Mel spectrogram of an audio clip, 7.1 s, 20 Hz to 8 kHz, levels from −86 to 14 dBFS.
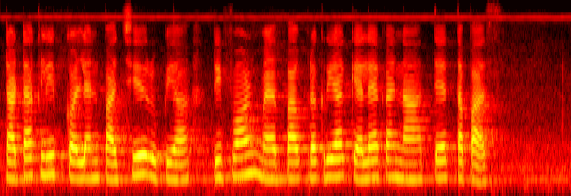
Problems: none marked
